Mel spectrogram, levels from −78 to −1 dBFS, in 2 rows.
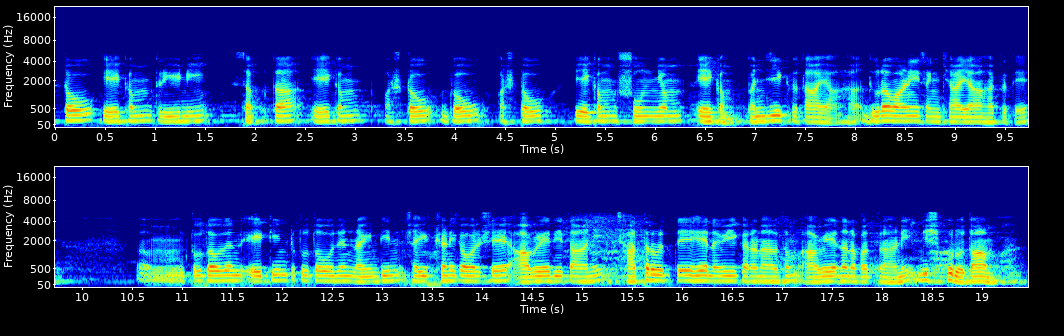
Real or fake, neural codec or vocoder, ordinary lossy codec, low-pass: fake; codec, 16 kHz, 8 kbps, FreqCodec, larger model; none; 5.4 kHz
